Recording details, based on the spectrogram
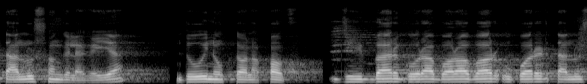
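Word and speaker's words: كاف: গোড়া বরাবর উপরের তালুর সঙ্গে লাগাইয়া দুই নোক্তালা কফ জিহ্বার গোড়া বরাবর উপরের তালুর সাথে লাগিয়া কফ উচ্চারণ করিতে হবে কফ কফ কফ কফ ক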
